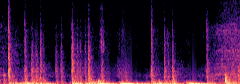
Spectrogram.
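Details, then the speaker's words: Argo ATV drive axle being rocked by hand: dull clunks in uneven bursts, shaft and sprocket visibly moving, from play in the worn exterior (outer) axle bearing, which is to be replaced. "this one here probably the exterior bearing listen to this you can hear this really well you can even see the shaft see that sprocket moving right here and so this exterior bearing is going to get replaced"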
